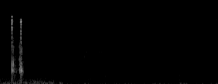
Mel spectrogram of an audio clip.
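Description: Two quick computer mouse clicks sound close together near the start, followed by faint quiet background noise.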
